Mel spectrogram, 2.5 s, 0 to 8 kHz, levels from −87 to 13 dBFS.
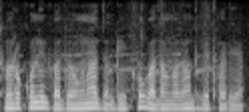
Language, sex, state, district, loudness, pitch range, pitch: Garo, male, Meghalaya, South Garo Hills, -16 LUFS, 110-130 Hz, 115 Hz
